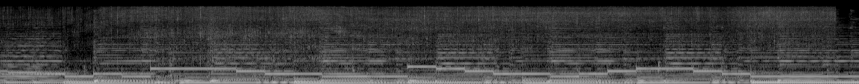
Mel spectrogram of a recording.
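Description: Sliced onions and mint leaves sizzling in hot oil in an aluminium pressure cooker while being stirred with a spatula. Background music with a melody over a bass line plays throughout.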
